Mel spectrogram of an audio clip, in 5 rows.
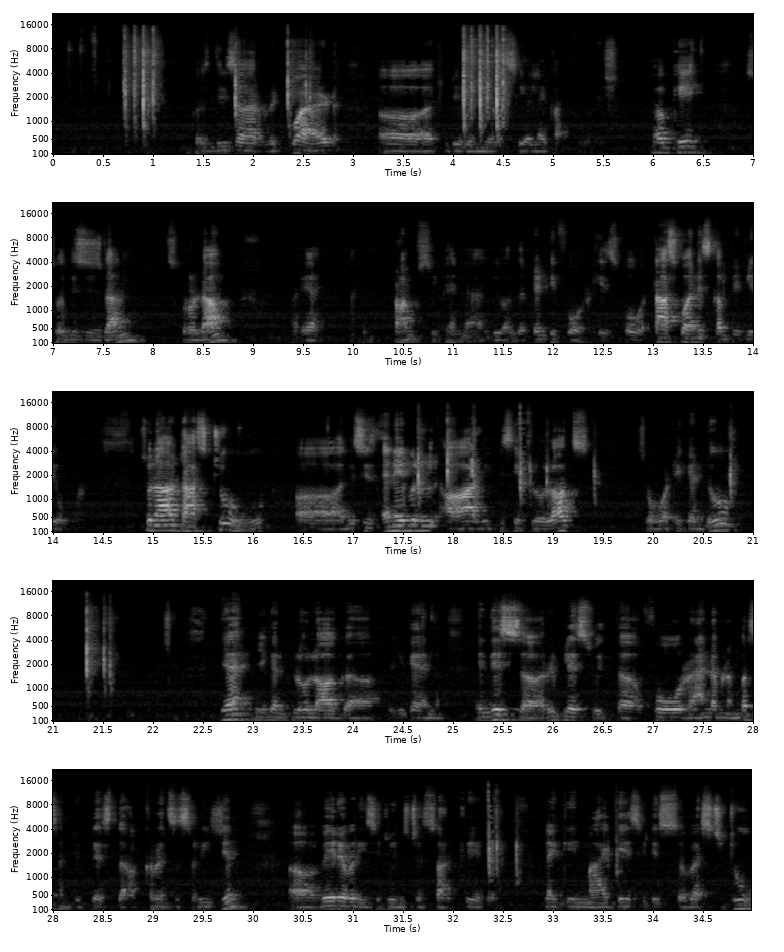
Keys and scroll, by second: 0.7 Return, 2.3 ctrl+v, 4.1 Return, 17.9 ctrl+c, 18.9 alt+Tab, 21.3 ctrl+v, 32.6 alt+Tab.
